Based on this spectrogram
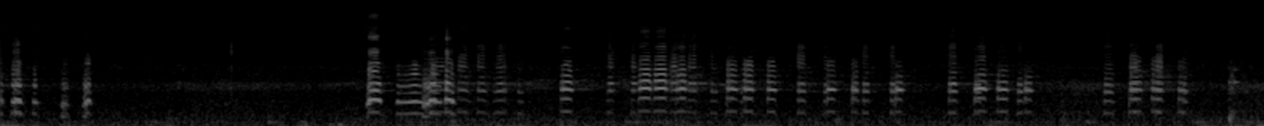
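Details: A few Trumpeter swans mulling about from a beach give loud, nasal, horn-like trumpeting honks, single and in quick bursts from several birds, over a faint low hum.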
